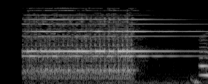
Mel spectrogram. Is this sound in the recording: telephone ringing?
yes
